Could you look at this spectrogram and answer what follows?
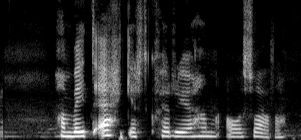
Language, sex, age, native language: Icelandic, female, 12, Icelandic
